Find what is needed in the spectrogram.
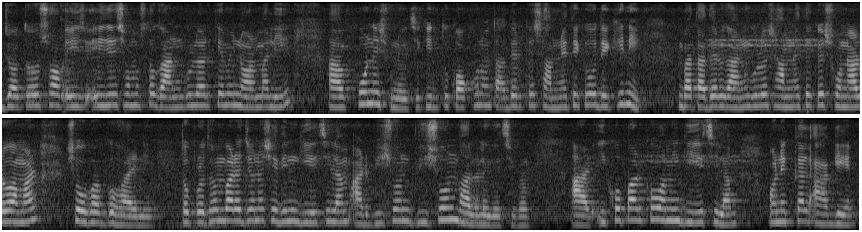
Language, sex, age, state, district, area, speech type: Bengali, female, 18-30, West Bengal, Kolkata, urban, spontaneous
